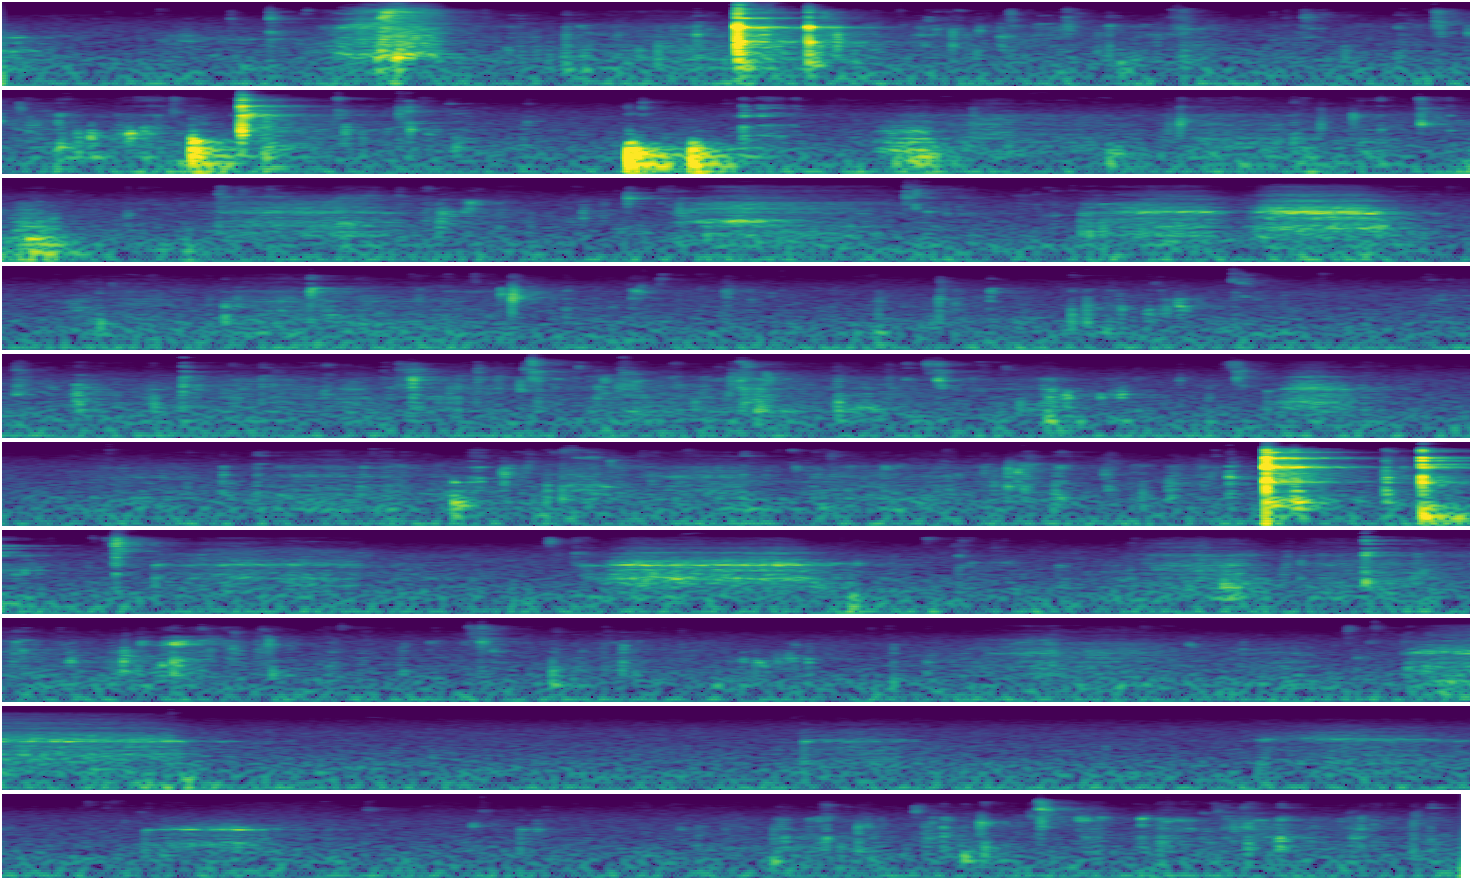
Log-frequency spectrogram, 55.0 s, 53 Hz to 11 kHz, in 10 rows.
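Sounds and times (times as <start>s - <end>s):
chewing with wet mouth sounds: 0.4s - 15.2s, 16.4s - 27.2s, 27.9s - 33.8s, 36.2s - 43.8s, 50.7s - 55.0s
wet mouth clicks from chewing: 14.4s - 15.0s, 17.6s - 26.8s, 38.1s - 42.0s, 50.9s - 55.0s
small mouth clicks: 52.4s - 55.0s.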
